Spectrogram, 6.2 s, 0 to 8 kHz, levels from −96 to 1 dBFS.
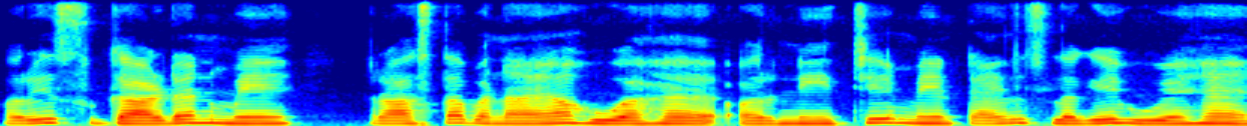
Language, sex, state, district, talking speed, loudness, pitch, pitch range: Hindi, female, Jharkhand, Garhwa, 135 wpm, -17 LUFS, 205 Hz, 200-220 Hz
